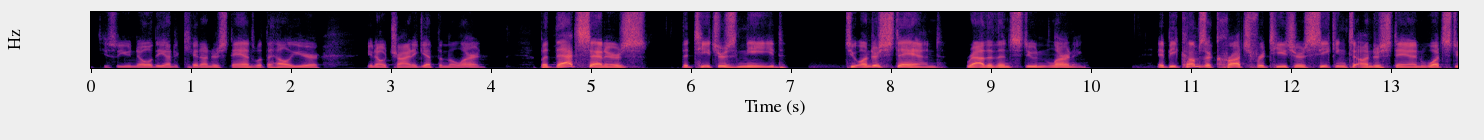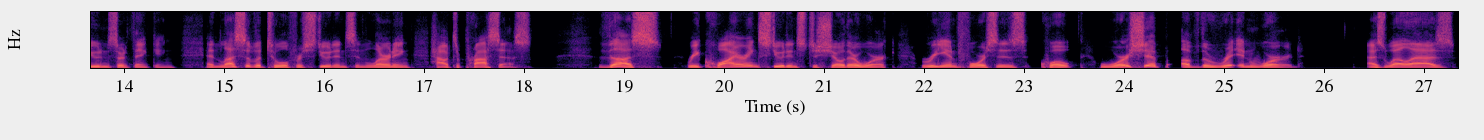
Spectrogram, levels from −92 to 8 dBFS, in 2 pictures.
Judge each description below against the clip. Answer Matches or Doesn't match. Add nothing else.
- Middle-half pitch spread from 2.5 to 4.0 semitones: Doesn't match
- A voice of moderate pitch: Doesn't match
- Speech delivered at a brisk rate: Doesn't match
